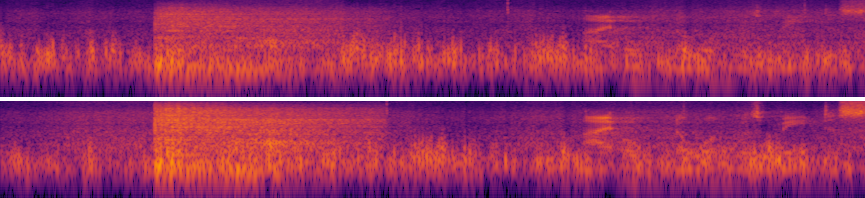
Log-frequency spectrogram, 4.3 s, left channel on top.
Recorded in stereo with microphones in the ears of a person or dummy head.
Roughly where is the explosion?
Right.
